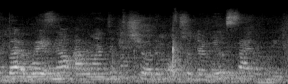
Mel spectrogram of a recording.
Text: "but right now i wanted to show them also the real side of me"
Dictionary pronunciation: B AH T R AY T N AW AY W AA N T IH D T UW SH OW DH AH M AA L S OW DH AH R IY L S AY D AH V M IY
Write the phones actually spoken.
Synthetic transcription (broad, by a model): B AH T W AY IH N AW AY W AA N T IH D T UW SH OW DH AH M AA L S OW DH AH R IY L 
